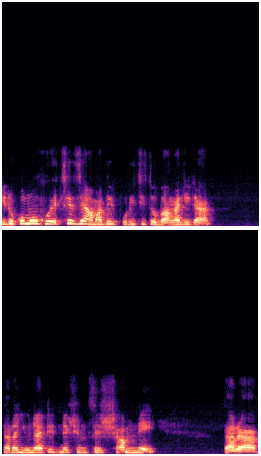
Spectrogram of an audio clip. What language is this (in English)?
Bangla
